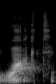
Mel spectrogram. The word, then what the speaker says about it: walked: past tense of walk, it's not just walked with a D sound at the end, but you have more of a T sound at the end, right? Walked.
